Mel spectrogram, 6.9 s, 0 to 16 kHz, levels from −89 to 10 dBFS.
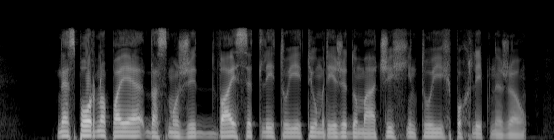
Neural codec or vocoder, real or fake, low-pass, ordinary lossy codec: none; real; 7.2 kHz; none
